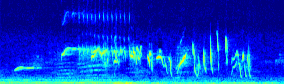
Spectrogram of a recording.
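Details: A young canary in the early stages of learning to sing gives a thin whistled note, then a run of quick, sharp chirps falling into a fast stuttering trill, against faint background hum.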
